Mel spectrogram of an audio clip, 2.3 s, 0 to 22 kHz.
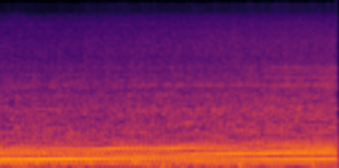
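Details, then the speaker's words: Restored 1967 Hemi GTX convertible with dual quads, on a test drive under acceleration: deep snarling V8 note climbing smoothly in pitch, strong torque, even with no misses, normal healthy exhaust. "You There's know, nothing like the torque of that thing when those dual quads open up. You can hear it. yeah. You can hear it coming down the road. That is one snarler of an engine."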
